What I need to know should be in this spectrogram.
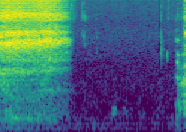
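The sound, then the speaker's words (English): A long, loud rush of breath during a guided group breathing exercise. The airy, hissing exhale lasts about a second, then gives way to near silence with a few faint soft sounds. “taking a deep breath in so we can all just feel that very, very special energy together”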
